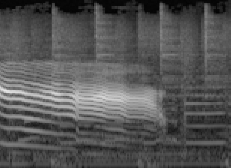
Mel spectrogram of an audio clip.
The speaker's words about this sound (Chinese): 屋顶上就站了四只，你看到了没有？一听到猫，查理就会吓得起鸡皮疙瘩，因为查理毕竟是一只小老鼠。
